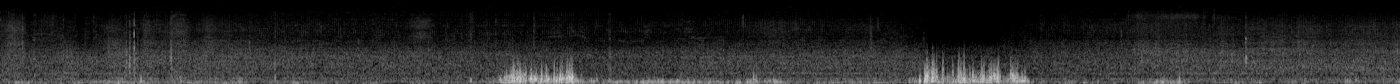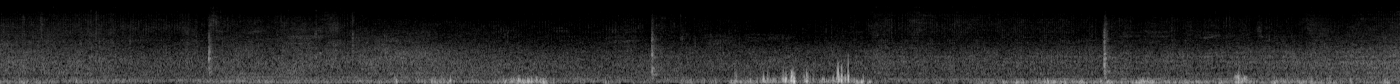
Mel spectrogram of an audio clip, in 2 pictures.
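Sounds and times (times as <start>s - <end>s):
low rumble of motion on pavement: 0.0s - 28.0s
wind buffeting microphone: 0.0s - 28.0s.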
